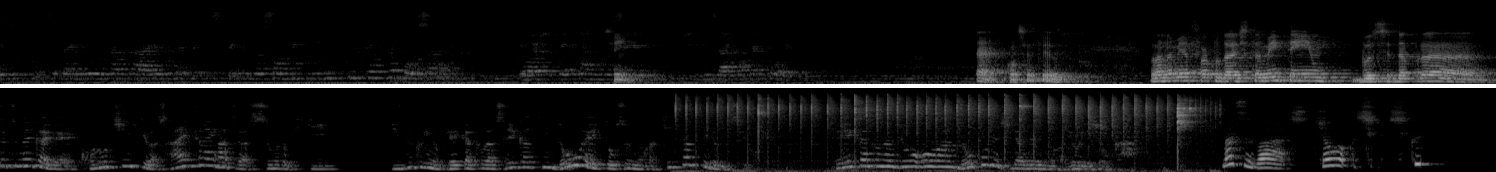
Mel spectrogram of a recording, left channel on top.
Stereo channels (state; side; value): different; both; correlation -0.01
